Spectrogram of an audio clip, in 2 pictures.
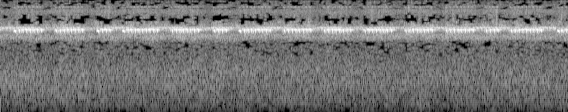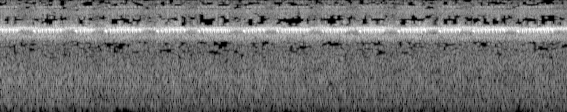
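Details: Insect chorus played as a calming nature sound: a steady, high, shrill pulsing chirp repeated about two to three times per second, with a fainter high buzz above and soft background hiss.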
